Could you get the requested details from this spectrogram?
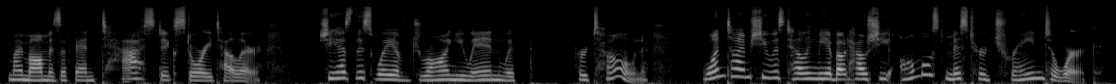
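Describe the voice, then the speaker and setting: A young adult woman hosting a podcast for English learners, narrating a script in an expressive, conversational way. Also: on the high side, no room sound, clean studio sound. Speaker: podcast host.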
